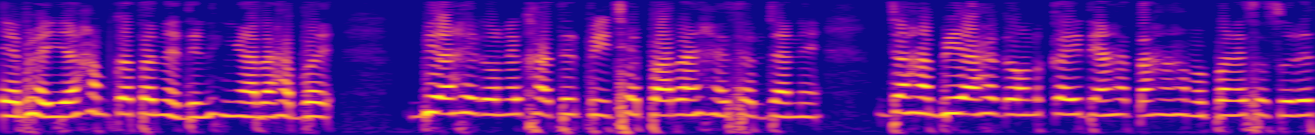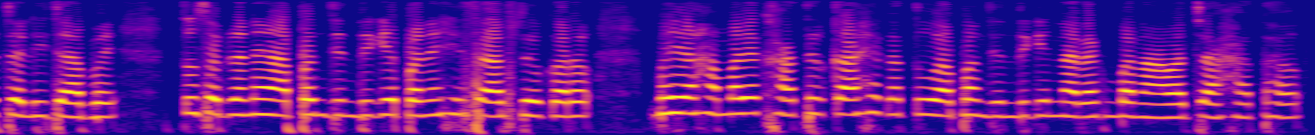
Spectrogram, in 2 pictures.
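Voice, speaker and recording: A weary young sister from an Awadhi cartoon, voiced by a woman, talking in a plaintive, high voice. The recording is dry and close. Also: flat delivery, moderate pace, no echo. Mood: resigned. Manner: plaintive, complaining softly. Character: overworked young unmarried sister, sad and gentle. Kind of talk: cartoon voice acting.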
